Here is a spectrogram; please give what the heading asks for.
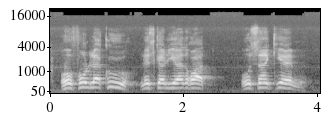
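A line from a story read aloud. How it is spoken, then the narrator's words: Grumbling porter. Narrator (French): grommela le portier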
